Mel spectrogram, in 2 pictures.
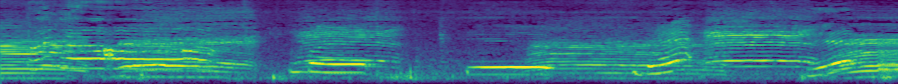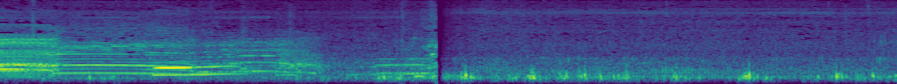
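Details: Goats kept in a pen surrounded by rice fields, with several wavering, quavering bleats overlapping one another at varied pitches and rising and falling, about every second, along with human voices nearby.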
